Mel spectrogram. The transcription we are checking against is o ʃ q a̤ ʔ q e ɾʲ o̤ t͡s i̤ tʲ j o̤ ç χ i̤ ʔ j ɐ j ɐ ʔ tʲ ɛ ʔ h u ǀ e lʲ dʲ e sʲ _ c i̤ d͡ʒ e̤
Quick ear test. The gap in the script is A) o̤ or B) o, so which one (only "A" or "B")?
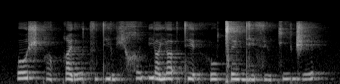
A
